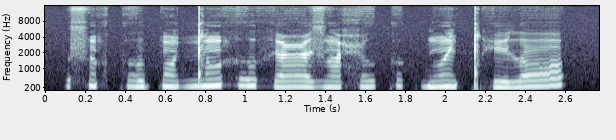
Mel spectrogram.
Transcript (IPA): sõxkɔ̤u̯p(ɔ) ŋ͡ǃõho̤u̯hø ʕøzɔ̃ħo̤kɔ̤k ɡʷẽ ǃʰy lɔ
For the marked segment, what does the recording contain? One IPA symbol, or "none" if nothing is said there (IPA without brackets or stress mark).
ɔ̃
